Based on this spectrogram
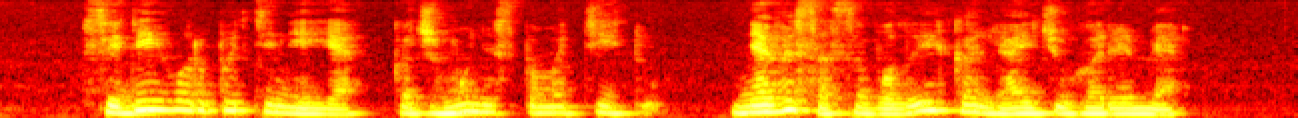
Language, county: Lithuanian, Tauragė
